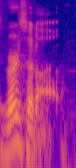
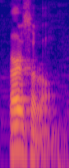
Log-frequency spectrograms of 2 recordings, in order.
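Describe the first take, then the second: First: It is said with a British accent. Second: It is said with an American accent.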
